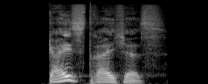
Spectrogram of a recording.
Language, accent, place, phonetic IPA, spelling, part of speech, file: German, Germany, Berlin, [ˈɡaɪ̯stˌʁaɪ̯çəs], geistreiches, adjective, De-geistreiches.ogg
- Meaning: strong/mixed nominative/accusative neuter singular of geistreich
